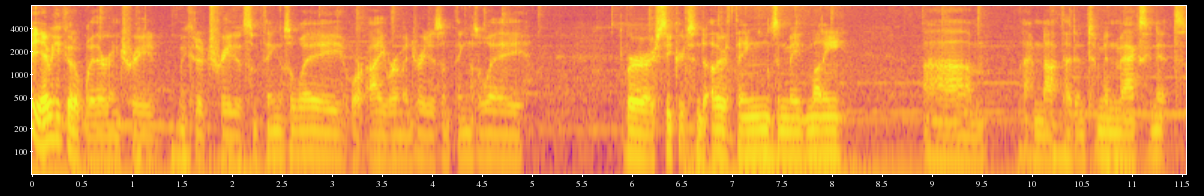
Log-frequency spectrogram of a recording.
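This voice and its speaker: Speaking at a fairly quick pace, a man with a very deep, low pitch sounds somewhat breathy, with audible room echo. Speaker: let's play gamer. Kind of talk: gameplay commentary. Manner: flat, little inflection.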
